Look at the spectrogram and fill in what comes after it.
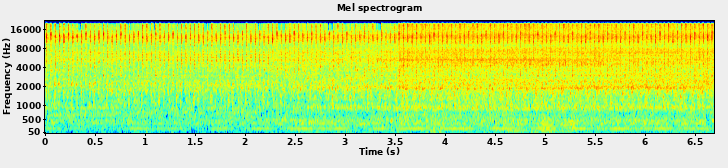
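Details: Cold idle of a KIA Rio engine with hood open, engine never washed: a light, regular knock of roughly three per second over the engine hum, consistent with piston slap; knocking long-standing, noise fades above about 2000 rpm.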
